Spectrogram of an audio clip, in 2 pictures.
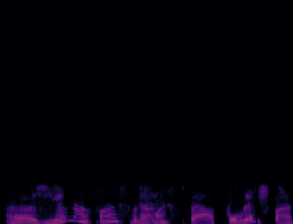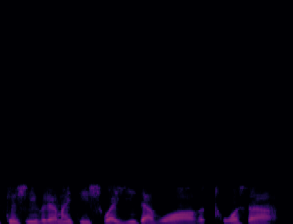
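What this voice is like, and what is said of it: Acadian French accent from New Brunswick. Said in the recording (French): “Tu es née à Grand-Sault, au Nouveau-Brunswick, d'où ton charmant accent”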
